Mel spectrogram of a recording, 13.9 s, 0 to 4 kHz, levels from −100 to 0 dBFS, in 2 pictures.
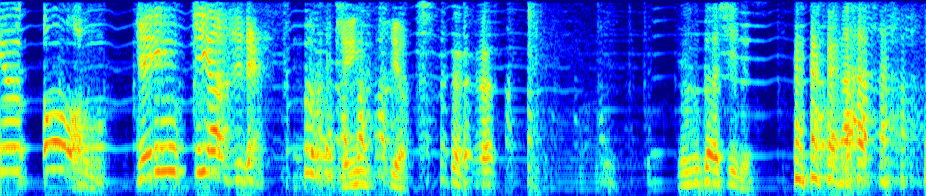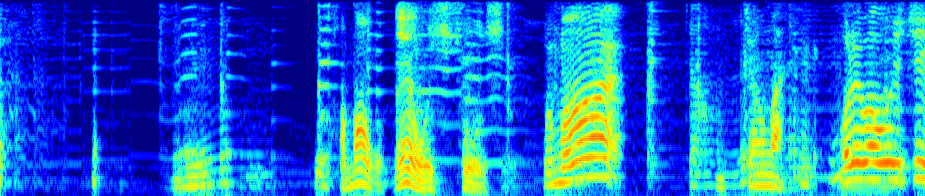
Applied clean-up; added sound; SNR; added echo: neural mask model RNNoise.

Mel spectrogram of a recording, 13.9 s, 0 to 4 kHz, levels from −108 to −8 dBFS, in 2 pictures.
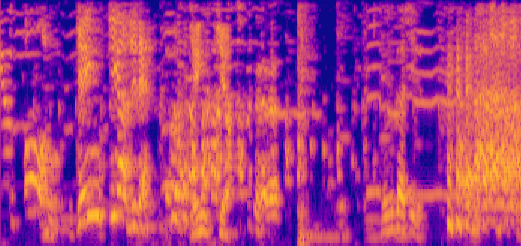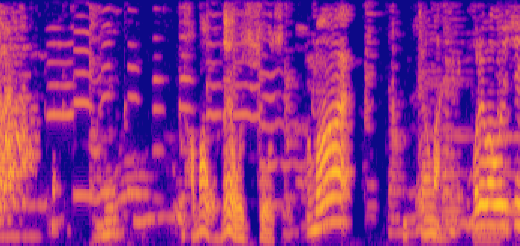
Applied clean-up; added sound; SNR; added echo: classical method Wiener filter.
